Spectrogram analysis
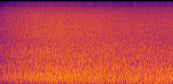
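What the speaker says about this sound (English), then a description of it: "Today, the beck is in full flow, loads of water going over it." A waterfall on a beck in full flow, a dense steady roar of rushing water that fills the whole clip, close and constant, with no voices.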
